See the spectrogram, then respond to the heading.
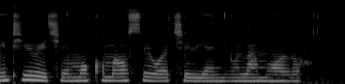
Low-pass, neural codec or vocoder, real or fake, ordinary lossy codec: none; none; real; none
